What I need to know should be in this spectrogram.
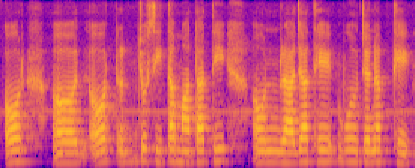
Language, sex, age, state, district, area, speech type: Hindi, female, 30-45, Madhya Pradesh, Gwalior, urban, spontaneous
